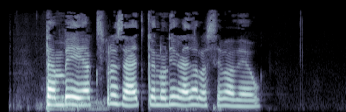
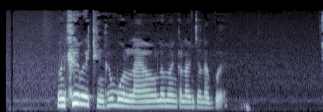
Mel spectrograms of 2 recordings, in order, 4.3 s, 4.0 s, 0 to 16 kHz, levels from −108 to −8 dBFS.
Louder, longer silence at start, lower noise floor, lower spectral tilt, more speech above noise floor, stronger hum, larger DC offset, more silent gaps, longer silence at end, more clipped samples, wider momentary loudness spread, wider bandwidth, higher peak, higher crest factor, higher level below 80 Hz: first, -20 LUFS vs -24 LUFS; about the same, 0.6 s vs 0.7 s; first, -85 dBFS vs -68 dBFS; about the same, -5 dB/octave vs -5 dB/octave; first, 67 dB vs 45 dB; neither; neither; neither; first, 1.1 s vs 0.95 s; neither; second, 13 LU vs 16 LU; about the same, 10.5 kHz vs 11.5 kHz; first, 0 dBFS vs -6 dBFS; about the same, 20 dB vs 20 dB; first, -64 dBFS vs -80 dBFS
